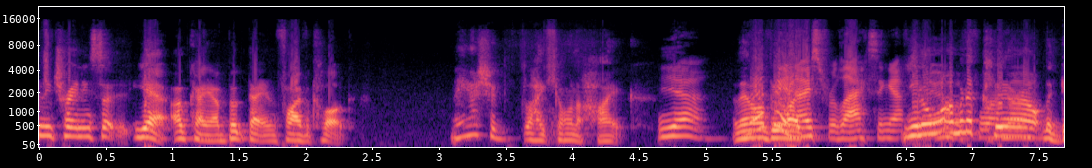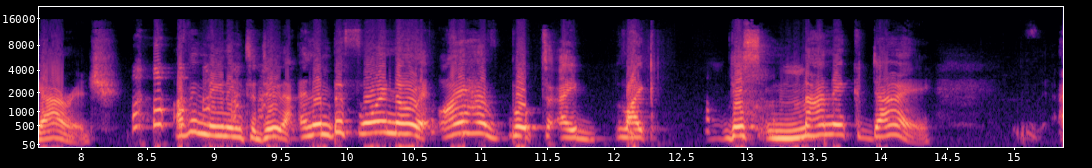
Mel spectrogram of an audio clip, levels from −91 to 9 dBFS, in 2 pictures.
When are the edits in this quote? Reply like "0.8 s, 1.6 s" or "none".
none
